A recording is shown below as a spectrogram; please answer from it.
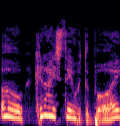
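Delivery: high British lilt. Retelling a film scene, speaking as Bumblebee: British accent. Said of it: "He has a British accent for some reason".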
